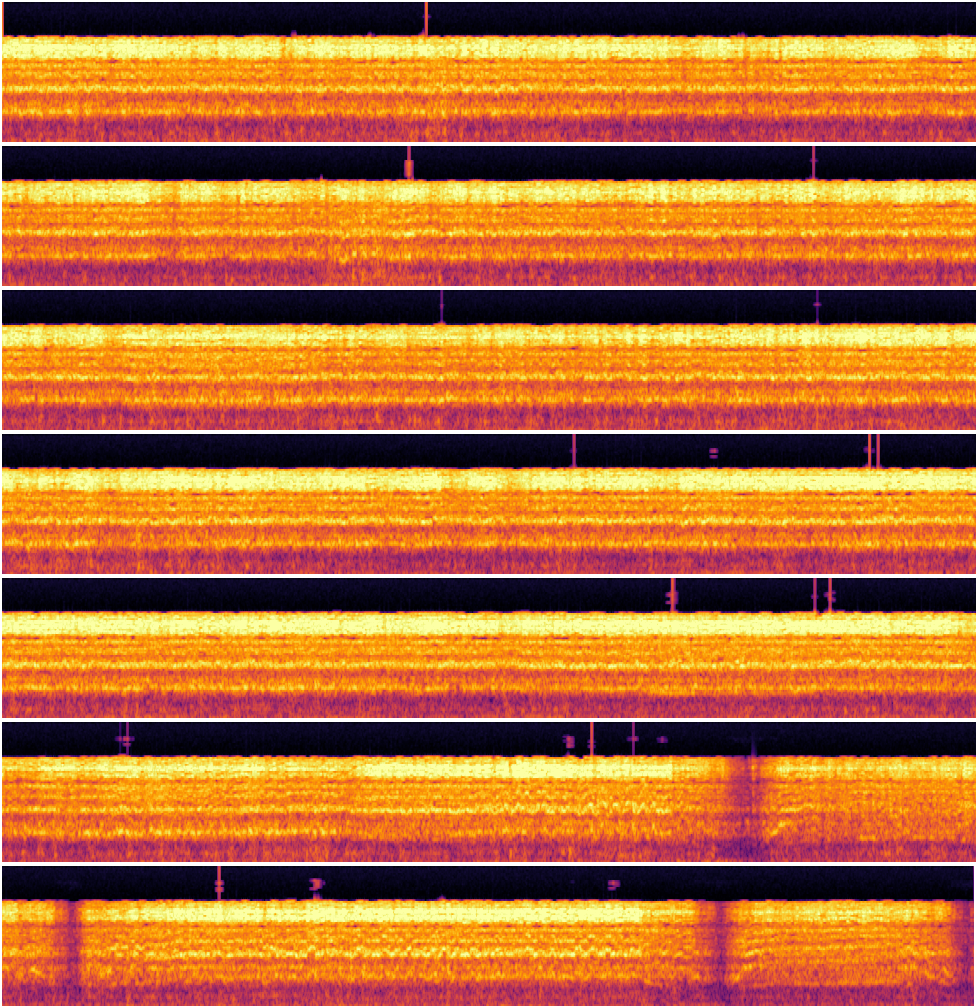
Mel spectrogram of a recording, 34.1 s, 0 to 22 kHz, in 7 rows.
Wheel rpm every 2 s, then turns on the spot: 240, 240, 230, 230, 230, 220, 230, 230, 230, 230, 230, 220, 220, 190, 110, 170, 150.
none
